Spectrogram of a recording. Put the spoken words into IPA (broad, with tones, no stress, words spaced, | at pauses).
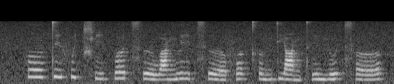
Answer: ko˥ʊ̯t̪i˥fu˨t͡ɕʰi˨˩ pɤ˥t͡sʰɹ̩˨˩ wɑ˧˥ŋli˧˥ t͡sʰɹ̩˨˩ɤ˥˩fɤ˥ kʰʊ˧˥ŋt̪jɑ˨˩ŋt̪ʰi˥˩ n̪u˥t͡sʰɤ˧˥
